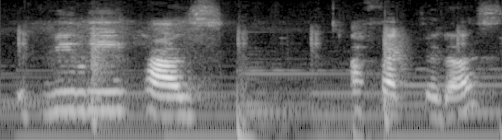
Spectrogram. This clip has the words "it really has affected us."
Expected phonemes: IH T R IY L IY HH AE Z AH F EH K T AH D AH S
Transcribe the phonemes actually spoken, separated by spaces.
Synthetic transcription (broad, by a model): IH T R IY L IY HH AE Z AH F EH K T AH D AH S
